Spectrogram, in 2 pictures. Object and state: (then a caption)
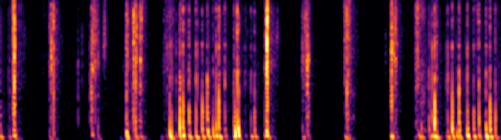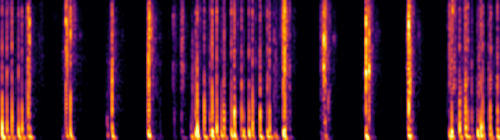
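Plastic disc golf disc. Fingertips tap quickly on and grip a thin-shelled yellow plastic disc golf disc with a blue stamp. Short, dull, low taps come singly and in rapid dense bursts, with a soft rustle of gripping in between. Each tap dies away almost at once.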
